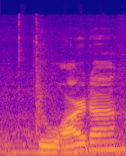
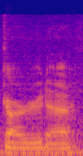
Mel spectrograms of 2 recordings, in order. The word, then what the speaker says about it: Guarda: Guarda. I think I'm pronouncing that right. Again, I'm not going to lie. I always pronounce it Garuda because of Garuda Town. And I know that's not how you're supposed to say it, but I don't give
